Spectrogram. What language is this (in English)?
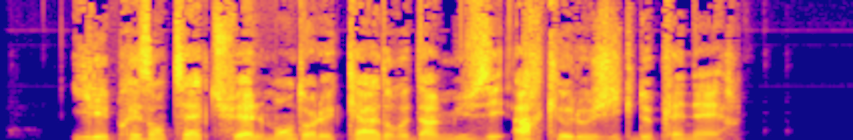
French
